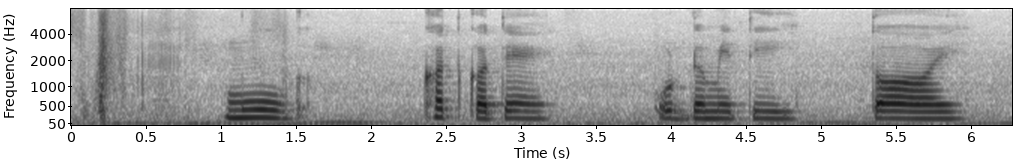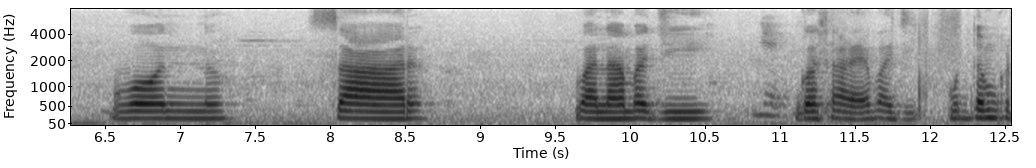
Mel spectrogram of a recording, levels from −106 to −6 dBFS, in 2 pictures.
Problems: constant background noise, background conversations at intervals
